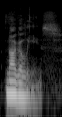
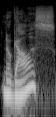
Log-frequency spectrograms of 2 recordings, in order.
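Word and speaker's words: Nogales: the other one is nagales now it's very interesting because this town how do you like the pronunciation of that that that sounded pretty good nogalus is probably the correct terminology noala it's very interesting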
